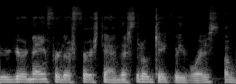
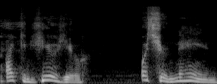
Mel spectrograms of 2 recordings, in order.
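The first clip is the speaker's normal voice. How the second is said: put-on high, girlish little voice, full of giggles; 4 semitones higher than usual. Speaker acts out a little voice heard on a ship, giggly little voice. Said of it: "more giggly".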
